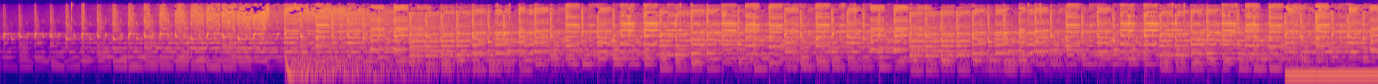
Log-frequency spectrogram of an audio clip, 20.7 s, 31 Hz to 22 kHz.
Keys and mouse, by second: 1.0 click, 2.7 right click, 4.4 click, 10.2 click.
